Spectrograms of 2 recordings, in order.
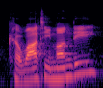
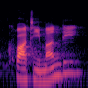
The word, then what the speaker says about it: coatimundi: the origin please yeah I've got some variants I've got coatimundi or coatimundi or qua T Mundi or coatimundi l coati mundi that's the one I use coatimundi yeah okay we meet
